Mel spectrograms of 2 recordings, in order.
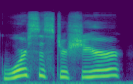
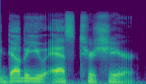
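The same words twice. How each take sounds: First: "Worcestershire" as wor-sess-ter-shire, all syllables; every letter sounded. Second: "W S Tertiary" as wuss-ter-sheer; correct pronunciation. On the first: Host showing how people try, every letter sounded. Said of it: "They try to sound out every letter". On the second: Co-host correcting the long version, correct pronunciation. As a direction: say "W S Tertiary" in three short syllables. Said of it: "But it's actually". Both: Shown as a demonstration.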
